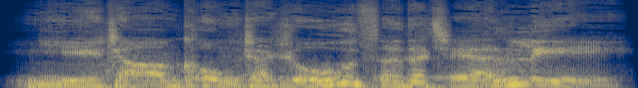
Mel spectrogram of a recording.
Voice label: Male Lich Start; Arthas; zh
